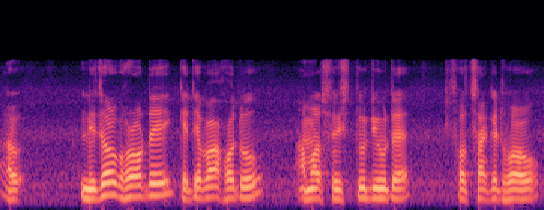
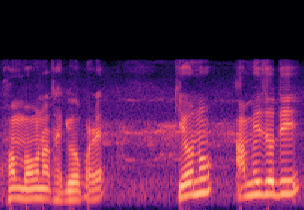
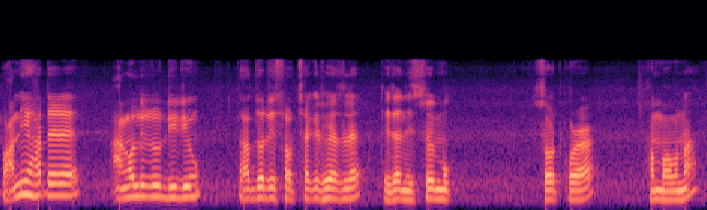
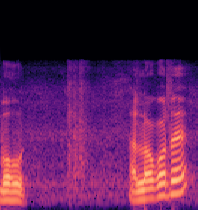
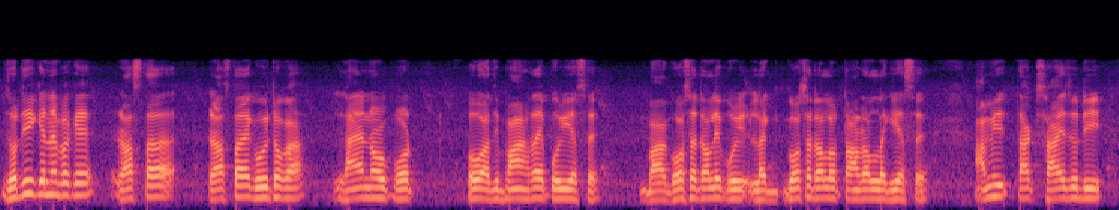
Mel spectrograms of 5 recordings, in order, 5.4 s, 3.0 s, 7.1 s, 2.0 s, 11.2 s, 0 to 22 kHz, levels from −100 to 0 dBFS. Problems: constant background noise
